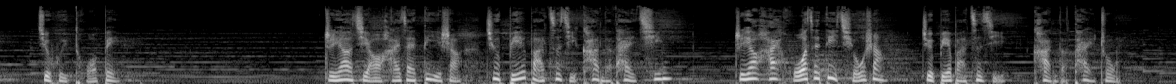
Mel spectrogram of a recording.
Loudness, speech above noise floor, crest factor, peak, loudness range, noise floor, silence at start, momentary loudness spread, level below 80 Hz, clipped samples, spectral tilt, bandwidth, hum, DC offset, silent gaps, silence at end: -18 LUFS; 29 dB; 20 dB; 0 dBFS; 5 LU; -46 dBFS; 0 s; 12 LU; -36 dBFS; under 0.1%; -4.5 dB/octave; 16.5 kHz; none; under 0.1%; none; 0.3 s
